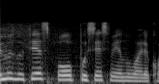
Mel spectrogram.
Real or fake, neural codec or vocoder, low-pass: fake; codec, 16 kHz, 0.8 kbps, ZipCodec; 7.2 kHz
